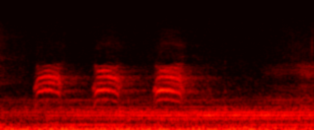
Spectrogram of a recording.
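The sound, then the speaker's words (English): A carrion crow gives three harsh, evenly spaced, slightly angry-sounding caws, clear over a steady low outdoor rumble with no other voices. “The carrion crow caws so often gives three of those slightly angry calls.”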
